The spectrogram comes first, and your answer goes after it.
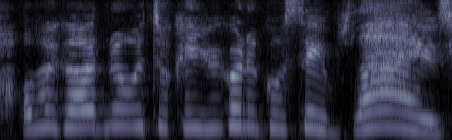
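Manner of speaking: high, gushing, laughing mock praise; gushing sisters. Sisters cheering her on about saving lives, high and gushing. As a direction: gush over her like proud sisters. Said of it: "they're like".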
